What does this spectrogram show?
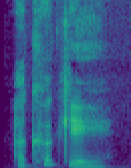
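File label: "a cookie", female, English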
